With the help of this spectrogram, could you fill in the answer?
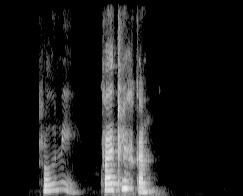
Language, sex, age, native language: Icelandic, female, 40-49, Icelandic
